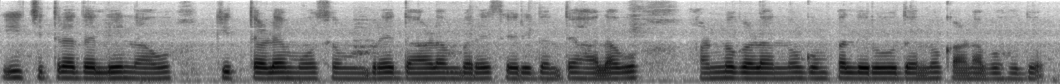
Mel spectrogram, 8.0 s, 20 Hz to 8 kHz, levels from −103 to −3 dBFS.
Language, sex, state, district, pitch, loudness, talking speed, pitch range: Kannada, female, Karnataka, Bangalore, 160 Hz, -16 LUFS, 85 wpm, 155-165 Hz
